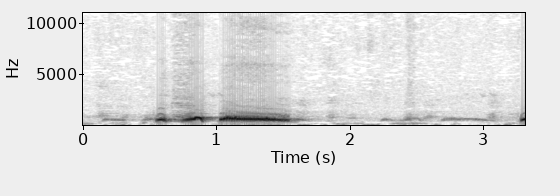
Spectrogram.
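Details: Spotted dove (tekukur) call used as a lure for doves: short rising notes, then a loud rough drawn-out coo, followed by a soft falling coo and the start of the next phrase.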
